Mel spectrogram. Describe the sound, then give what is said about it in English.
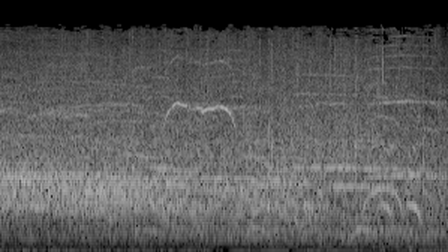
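A large crowd roars with steady, loud applause and cheering, shouting "four more years" as it waits for Vice President Cheney at the lectern, with whistles and scattered shouts rising above the dense wash of clapping throughout. “He stepped to the lectern there, and he's now waiting for the crowd to calm down just a little bit as the shouts of four more years continue.”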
